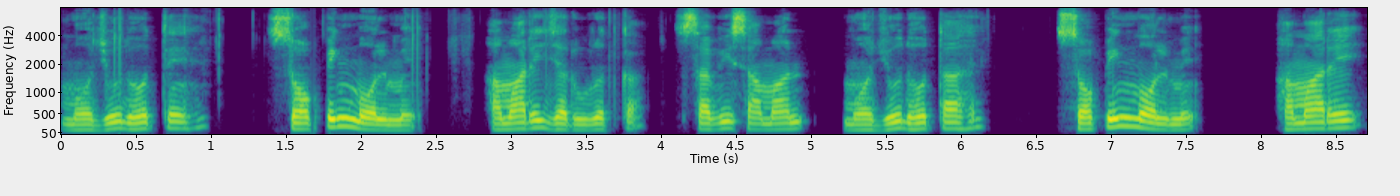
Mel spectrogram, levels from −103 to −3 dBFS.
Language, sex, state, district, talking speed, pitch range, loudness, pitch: Hindi, male, Uttar Pradesh, Jyotiba Phule Nagar, 130 wpm, 130-155 Hz, -17 LUFS, 140 Hz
